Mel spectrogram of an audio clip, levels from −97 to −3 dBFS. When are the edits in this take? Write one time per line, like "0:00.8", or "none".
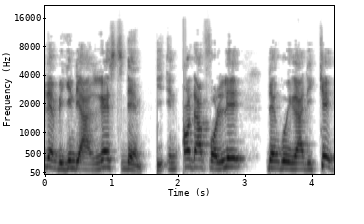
0:01.7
